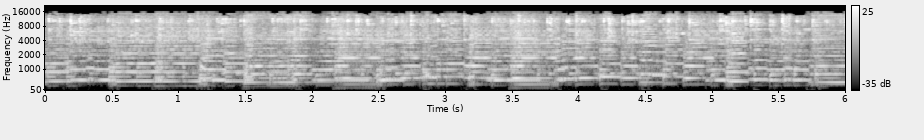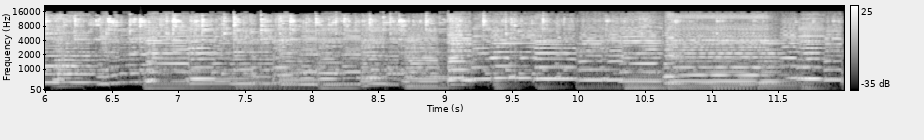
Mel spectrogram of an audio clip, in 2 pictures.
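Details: Lively traditional accordion and fiddle music fills the recording, with no animal sound audible.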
